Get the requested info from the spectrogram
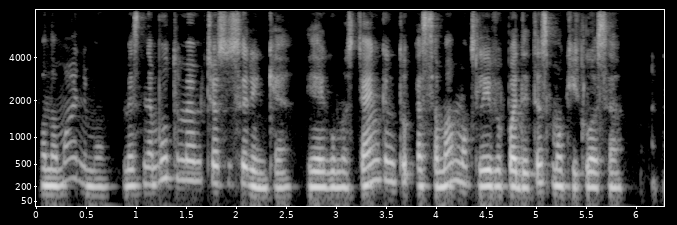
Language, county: Lithuanian, Telšiai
